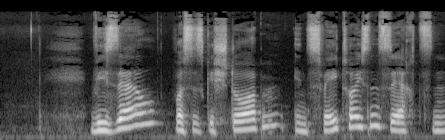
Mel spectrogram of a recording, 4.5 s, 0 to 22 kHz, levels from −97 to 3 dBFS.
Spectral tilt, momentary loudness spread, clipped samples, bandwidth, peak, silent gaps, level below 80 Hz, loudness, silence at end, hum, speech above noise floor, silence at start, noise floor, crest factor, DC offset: -3 dB/octave; 16 LU; under 0.1%; 17 kHz; 0 dBFS; none; -58 dBFS; -17 LUFS; 0 s; none; 28 dB; 0.9 s; -46 dBFS; 18 dB; under 0.1%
